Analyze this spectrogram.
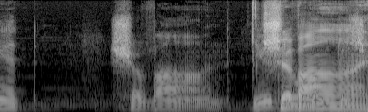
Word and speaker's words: Siobhan: Siobhan. Siobhan. Guess what? There's a B and an H in there. It is spelled that way, but what do you mean in another language?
